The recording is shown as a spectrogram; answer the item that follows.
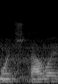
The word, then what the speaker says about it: Mujtaba: Mujtaba is correct.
